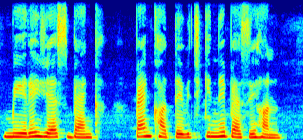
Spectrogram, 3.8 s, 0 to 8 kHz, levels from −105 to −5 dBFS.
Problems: background sounds at intervals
